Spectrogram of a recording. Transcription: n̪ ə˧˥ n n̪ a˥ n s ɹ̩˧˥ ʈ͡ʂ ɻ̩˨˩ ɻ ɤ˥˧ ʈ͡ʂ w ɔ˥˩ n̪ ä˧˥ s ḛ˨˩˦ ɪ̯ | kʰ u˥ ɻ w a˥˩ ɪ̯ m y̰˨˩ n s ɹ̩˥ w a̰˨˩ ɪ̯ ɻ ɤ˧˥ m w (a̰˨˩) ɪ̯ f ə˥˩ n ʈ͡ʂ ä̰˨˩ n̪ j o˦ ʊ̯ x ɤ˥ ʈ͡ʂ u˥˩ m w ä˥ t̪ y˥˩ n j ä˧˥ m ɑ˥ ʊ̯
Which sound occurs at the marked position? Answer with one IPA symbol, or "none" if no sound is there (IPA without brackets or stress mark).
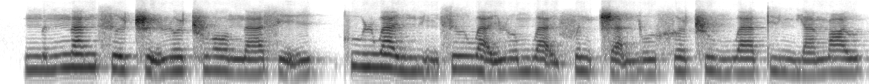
a̰˨˩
